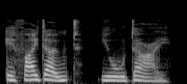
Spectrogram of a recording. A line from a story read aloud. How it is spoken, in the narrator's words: Yelena says, keeping her voice steady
